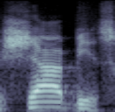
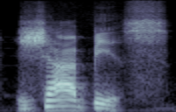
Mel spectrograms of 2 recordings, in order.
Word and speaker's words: Jabes: se chama chama Jabes eu não gosto de pronunciar esse nome eu gosto de pronunciar em espanhol Jabes como eu conheço o idioma espanhol e em espanhol termina com s Jabes assim Jabes permita me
